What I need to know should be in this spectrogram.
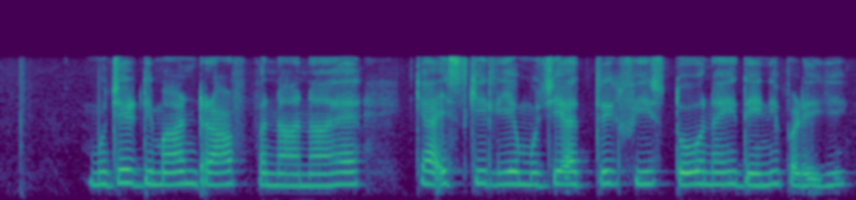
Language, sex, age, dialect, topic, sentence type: Hindi, female, 18-24, Garhwali, banking, question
